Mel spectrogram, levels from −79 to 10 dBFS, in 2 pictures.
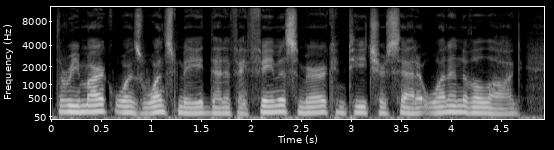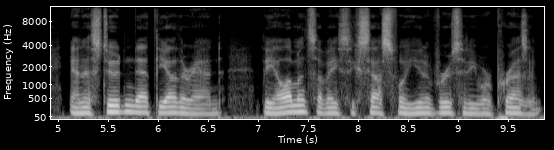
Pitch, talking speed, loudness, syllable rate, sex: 130 Hz, 200 wpm, -16 LUFS, 5.7 syllables/s, male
